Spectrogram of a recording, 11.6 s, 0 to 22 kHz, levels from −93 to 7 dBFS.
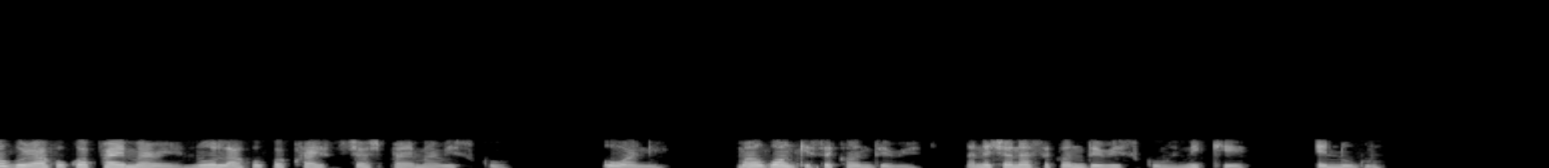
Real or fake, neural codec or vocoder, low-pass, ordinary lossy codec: real; none; 3.6 kHz; none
